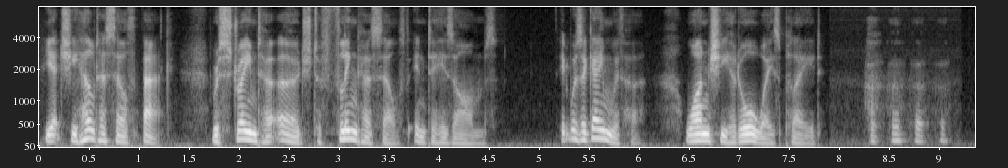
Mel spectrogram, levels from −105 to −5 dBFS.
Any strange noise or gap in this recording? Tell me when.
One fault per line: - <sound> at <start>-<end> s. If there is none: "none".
- laugh at 8.2-9.1 s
